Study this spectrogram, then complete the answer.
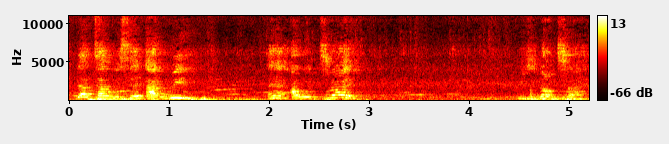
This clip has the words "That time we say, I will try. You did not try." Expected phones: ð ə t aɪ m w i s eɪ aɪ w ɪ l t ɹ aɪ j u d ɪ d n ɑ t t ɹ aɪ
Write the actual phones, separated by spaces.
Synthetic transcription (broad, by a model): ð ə t aɪ m w i s eɪ aɪ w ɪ w t ɹ aɪ j u d ɪ d n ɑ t t ɹ aɪ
